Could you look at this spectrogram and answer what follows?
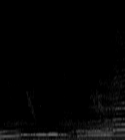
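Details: Chicken in an outdoor enclosure housing chicks gives a drawn-out tonal call. The call rises and then holds steady, breaks briefly, and is followed by a second sustained, slightly rising note.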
